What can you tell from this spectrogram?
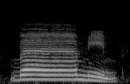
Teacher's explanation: Makhraj dia sama iaitu di antara kedua-dua bibir. Tempat keluar makhraj.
